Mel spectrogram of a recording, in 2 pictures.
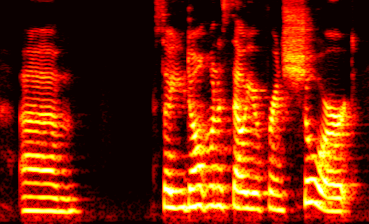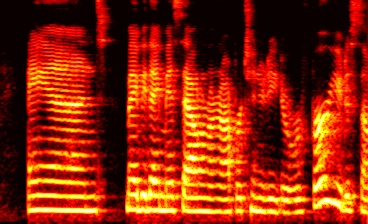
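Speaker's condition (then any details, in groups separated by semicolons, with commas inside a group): No condition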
